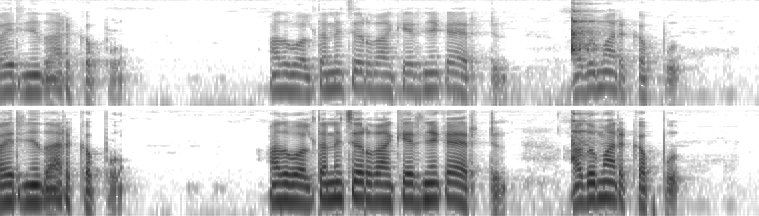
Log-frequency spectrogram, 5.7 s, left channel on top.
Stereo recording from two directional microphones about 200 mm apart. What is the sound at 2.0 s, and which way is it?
Speech, 45° right (ahead or behind).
